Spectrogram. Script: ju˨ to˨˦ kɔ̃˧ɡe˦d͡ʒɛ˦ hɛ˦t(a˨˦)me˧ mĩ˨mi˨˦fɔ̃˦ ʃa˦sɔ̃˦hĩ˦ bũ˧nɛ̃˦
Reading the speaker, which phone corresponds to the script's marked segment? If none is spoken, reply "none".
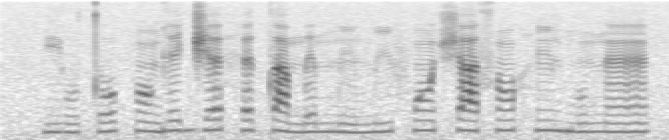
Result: a˦˨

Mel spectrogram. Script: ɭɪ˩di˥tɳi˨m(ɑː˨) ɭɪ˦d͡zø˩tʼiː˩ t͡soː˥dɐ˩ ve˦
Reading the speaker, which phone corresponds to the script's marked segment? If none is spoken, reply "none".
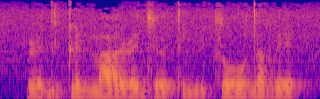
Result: aː˨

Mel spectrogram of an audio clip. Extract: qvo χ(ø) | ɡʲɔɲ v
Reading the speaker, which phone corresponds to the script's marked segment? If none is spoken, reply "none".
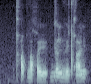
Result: y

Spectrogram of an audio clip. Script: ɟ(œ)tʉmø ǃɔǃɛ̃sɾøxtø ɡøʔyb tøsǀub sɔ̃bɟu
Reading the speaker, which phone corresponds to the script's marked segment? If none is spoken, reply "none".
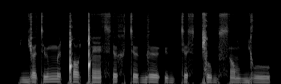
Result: œ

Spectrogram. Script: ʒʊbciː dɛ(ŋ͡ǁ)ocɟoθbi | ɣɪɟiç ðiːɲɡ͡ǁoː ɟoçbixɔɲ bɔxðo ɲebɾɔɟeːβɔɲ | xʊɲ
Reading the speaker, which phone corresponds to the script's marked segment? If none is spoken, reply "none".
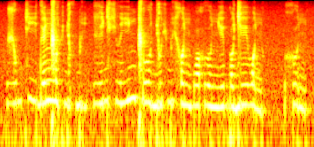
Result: ŋ͡ǁ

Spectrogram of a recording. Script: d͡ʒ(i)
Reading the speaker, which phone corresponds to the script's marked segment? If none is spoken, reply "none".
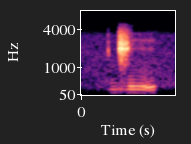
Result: i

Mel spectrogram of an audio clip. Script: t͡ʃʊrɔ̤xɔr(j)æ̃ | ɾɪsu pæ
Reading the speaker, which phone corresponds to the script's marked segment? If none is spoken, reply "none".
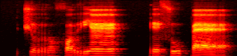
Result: j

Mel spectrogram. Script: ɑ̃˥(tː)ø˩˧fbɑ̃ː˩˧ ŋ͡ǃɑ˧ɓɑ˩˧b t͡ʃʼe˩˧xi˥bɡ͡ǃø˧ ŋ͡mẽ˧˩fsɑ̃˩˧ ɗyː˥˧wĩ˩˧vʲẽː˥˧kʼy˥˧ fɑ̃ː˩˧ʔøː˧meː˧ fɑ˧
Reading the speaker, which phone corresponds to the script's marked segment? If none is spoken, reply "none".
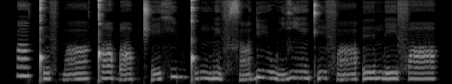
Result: ǃ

